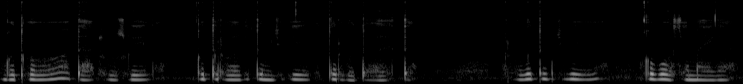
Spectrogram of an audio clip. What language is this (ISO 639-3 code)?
kln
